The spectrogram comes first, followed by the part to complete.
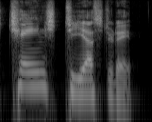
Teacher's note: in this case I don't like saying it's a stop D it Blends into the T we got that D there but we hear almost only T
